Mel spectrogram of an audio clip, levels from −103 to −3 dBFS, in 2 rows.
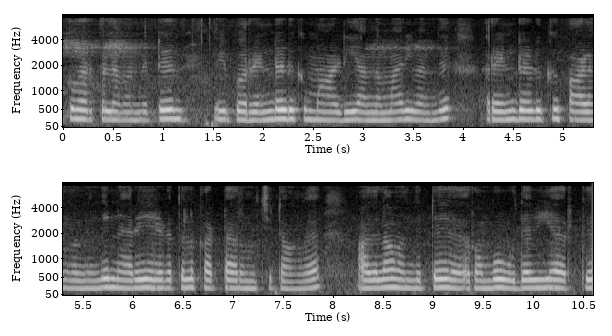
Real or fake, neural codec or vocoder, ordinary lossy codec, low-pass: fake; vocoder, 22.05 kHz, 80 mel bands, WaveNeXt; none; 7.2 kHz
